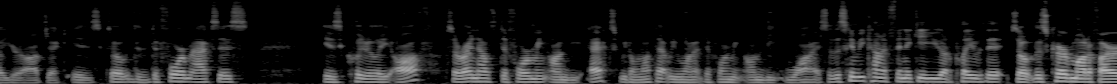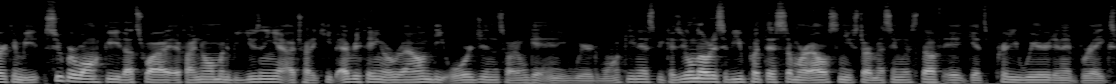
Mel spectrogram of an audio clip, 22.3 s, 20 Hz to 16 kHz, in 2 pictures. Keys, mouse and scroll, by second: 1.2-4.1 drag, 4.1-5.0 drag, 5.0-6.8 scroll down 3, 6.8-8.1 drag, 8.1-9.4 scroll up 3, 9.4-10.0 scroll up 1, 10.0-12.0 scroll up 1.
